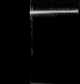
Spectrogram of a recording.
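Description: A steady, piercing high-pitched pure tone lasts about one second, with a faint low thump at onset; a high-frequency test tone for hearing demonstration.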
